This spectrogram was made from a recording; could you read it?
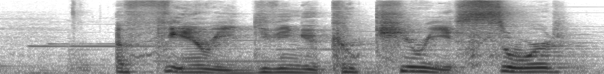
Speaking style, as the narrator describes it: Mido scoffed

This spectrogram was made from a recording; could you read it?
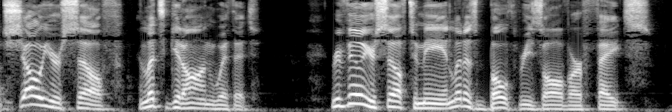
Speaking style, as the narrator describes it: In anger, I shout

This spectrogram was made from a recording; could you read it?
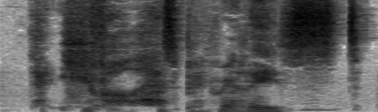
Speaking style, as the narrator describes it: Before passing out from fear, she whispers

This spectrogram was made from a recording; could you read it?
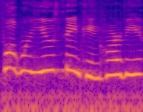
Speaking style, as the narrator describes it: yelled Mom

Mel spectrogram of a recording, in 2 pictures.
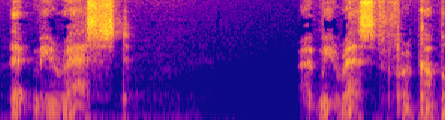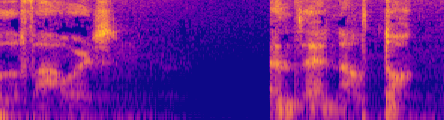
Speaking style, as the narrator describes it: a small, small whispering that comes out of his breath, and it says

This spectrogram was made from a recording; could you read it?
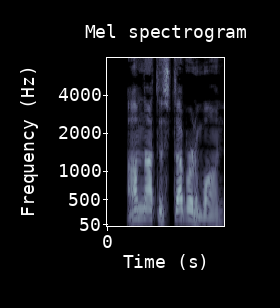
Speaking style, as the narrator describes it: I yelled after him

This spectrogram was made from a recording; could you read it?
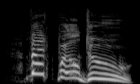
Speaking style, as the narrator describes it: shrieked Madam Hooch, zooming between them

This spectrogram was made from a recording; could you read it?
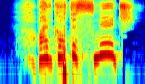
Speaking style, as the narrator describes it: he shouted

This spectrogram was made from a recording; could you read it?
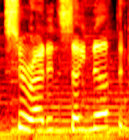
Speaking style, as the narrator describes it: pleaded Bodega, mystified

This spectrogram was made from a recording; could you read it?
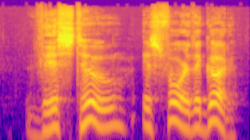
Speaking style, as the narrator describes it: Nachum Ish Gamzu calmly said

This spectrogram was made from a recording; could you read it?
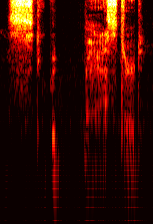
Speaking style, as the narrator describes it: I mutter, though my heart goes out to him

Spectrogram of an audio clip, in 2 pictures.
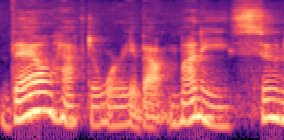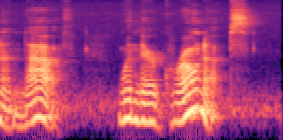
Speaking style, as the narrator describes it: he added with a sigh

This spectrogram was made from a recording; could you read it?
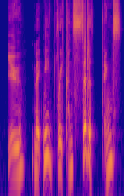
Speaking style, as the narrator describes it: Draco snapped

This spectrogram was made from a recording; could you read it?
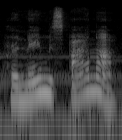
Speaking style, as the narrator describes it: said quickly

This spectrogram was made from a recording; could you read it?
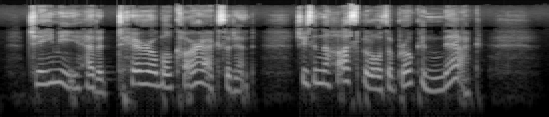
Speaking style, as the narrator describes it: Her voice trembling, one of Jamie's friends cried

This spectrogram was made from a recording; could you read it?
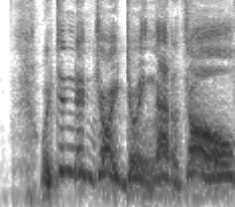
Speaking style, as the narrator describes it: shouted the other cop

